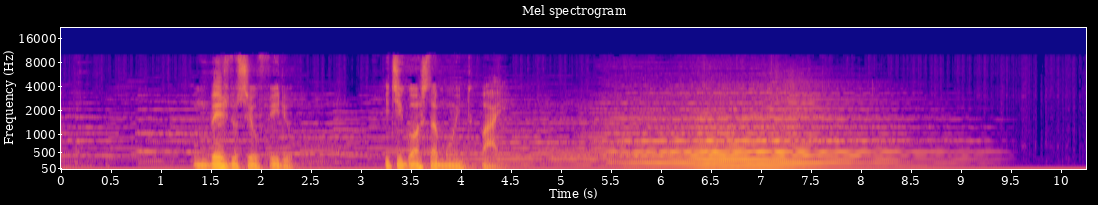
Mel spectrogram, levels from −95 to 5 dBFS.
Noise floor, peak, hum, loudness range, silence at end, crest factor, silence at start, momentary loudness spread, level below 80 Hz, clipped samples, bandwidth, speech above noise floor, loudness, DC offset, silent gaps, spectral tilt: -59 dBFS; 0 dBFS; none; 4 LU; 0.95 s; 22 dB; 0 s; 22 LU; -34 dBFS; under 0.1%; 10 kHz; 40 dB; -21 LUFS; 1%; none; -5.5 dB/octave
